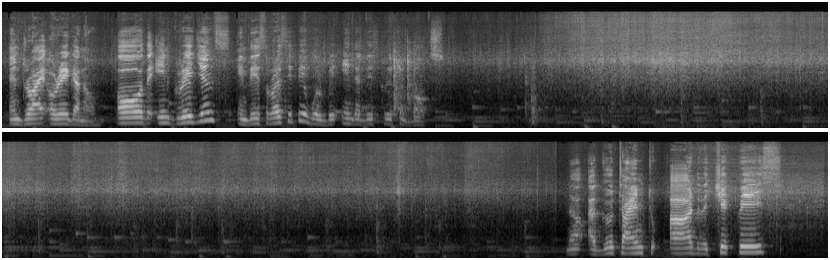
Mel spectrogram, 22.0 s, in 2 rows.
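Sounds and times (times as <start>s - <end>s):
vegetables sizzling in pan: 0.0s - 22.0s
spatula scraping and tapping pan: 8.0s - 17.0s.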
